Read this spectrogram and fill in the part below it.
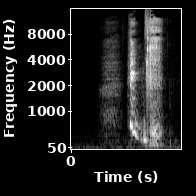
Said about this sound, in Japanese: はい、くしゃみもはい、本当の自分をね、見せるということで、くしゃみもカットせず失礼しました。大変失礼いたしました。花粉症でしょもう、失礼。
